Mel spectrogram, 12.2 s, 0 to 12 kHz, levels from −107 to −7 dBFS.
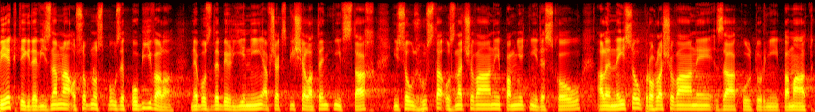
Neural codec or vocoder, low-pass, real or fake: none; 10.8 kHz; real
